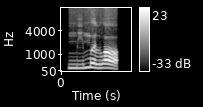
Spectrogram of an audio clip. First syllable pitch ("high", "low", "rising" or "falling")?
rising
